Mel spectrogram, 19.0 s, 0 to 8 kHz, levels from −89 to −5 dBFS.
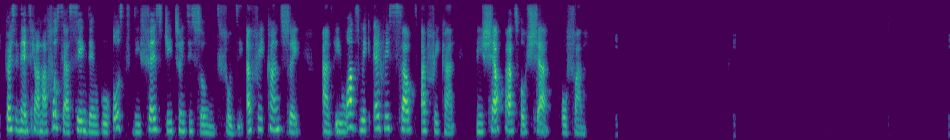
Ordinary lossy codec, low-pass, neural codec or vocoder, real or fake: AAC, 48 kbps; 7.2 kHz; codec, 24 kHz, 0.9 kbps, WavTokenizer, medium music audio release; fake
